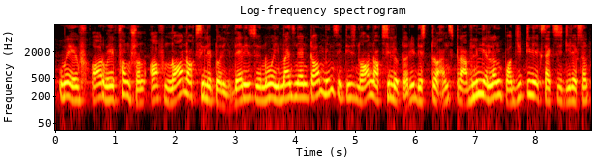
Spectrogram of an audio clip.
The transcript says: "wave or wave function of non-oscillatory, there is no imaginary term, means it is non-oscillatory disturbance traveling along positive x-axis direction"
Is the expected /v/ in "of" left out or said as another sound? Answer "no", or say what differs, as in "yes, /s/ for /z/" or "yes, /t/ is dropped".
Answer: yes, /p/ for /v/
